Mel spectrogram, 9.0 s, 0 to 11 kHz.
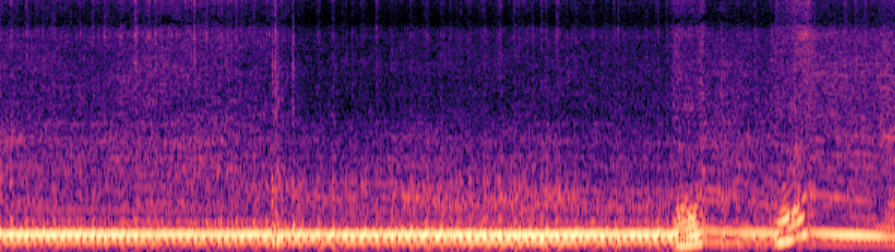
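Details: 1990 Polaris Indy 500 two-stroke snowmobile, sat outside since 2005, carbs cleaned, new plugs and gas, belt removed: steady buzzy idle with raspy blatting edge, two quick throttle blips; exhaust leak still to be fixed.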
